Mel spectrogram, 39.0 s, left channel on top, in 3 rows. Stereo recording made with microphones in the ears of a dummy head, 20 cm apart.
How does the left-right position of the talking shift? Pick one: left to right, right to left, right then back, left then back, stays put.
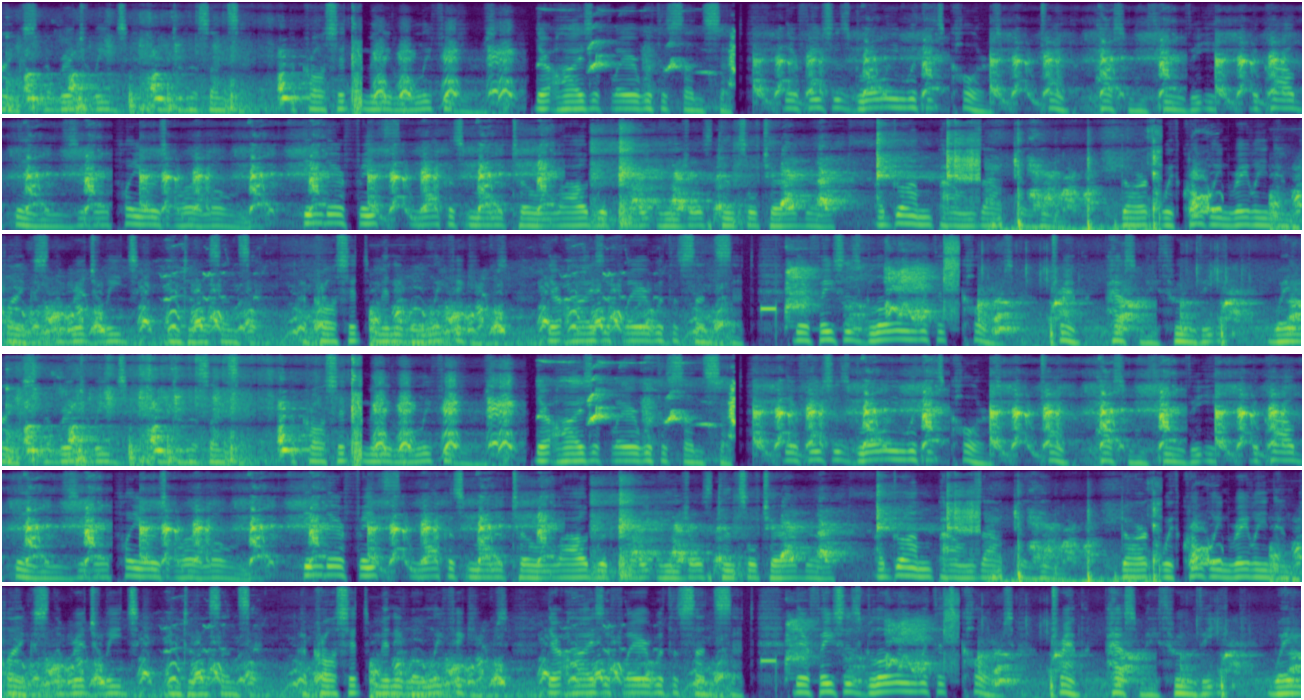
stays put.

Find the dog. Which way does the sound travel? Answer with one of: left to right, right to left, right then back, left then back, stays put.
right to left.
